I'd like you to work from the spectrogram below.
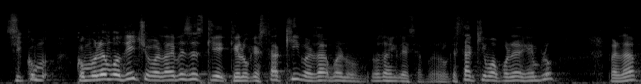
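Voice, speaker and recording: A male pastor preaches and answers his congregation's questions. His voice is heavily gravelly and sits high for a man. He keeps tagging his points with "right?", and the sound rings through a reverberant church hall. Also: rapid-fire. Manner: keeps asking "¿verdad?" and addresses listeners as brother.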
